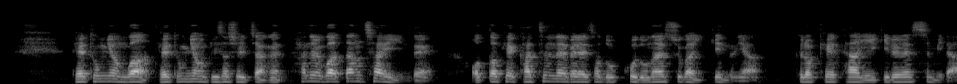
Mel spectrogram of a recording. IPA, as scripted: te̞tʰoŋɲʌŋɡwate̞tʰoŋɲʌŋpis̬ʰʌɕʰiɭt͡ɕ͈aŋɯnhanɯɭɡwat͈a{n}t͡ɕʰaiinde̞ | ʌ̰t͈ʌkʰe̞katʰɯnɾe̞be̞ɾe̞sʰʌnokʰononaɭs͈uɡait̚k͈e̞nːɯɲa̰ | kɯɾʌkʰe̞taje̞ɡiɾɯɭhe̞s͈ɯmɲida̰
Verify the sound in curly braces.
incorrect: ŋ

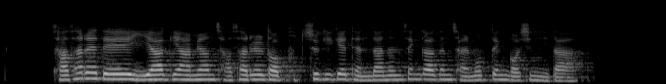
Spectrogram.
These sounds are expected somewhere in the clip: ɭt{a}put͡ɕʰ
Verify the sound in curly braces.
incorrect: ʌ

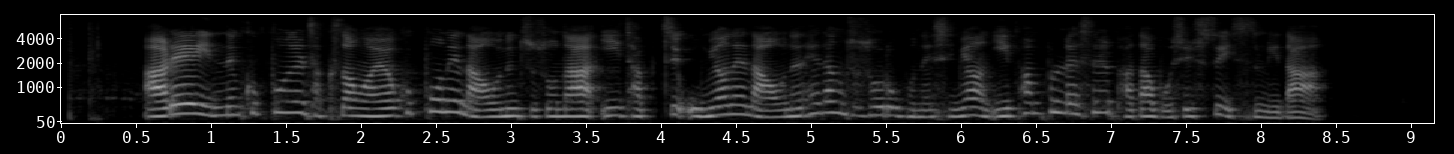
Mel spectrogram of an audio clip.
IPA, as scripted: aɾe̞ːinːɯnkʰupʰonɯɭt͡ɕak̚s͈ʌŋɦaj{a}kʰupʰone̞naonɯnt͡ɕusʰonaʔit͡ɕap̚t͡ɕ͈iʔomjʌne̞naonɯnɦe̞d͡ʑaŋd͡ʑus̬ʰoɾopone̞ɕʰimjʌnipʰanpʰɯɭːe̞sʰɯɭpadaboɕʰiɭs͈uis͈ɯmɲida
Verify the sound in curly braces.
incorrect: ʌ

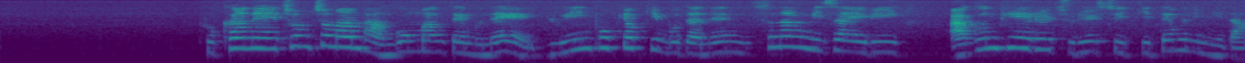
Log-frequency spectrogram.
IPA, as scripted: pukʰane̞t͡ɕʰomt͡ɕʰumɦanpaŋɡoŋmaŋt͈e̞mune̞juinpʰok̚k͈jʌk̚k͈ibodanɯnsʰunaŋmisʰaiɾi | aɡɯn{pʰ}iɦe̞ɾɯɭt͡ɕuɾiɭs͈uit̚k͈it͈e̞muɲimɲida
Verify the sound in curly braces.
correct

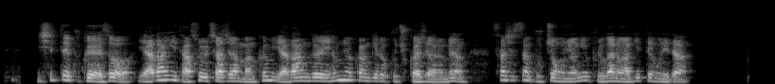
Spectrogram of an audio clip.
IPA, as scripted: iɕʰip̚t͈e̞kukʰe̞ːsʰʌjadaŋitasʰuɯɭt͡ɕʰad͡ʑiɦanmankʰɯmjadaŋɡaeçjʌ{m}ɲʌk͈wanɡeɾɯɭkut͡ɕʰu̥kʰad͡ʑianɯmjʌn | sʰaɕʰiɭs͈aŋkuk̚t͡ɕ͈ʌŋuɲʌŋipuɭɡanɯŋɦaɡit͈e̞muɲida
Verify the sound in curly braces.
correct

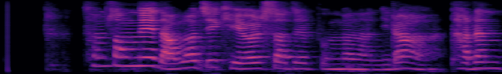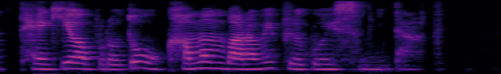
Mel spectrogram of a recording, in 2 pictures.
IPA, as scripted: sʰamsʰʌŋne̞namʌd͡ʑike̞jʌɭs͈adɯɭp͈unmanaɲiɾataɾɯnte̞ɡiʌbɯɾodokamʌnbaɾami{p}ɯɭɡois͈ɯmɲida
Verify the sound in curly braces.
correct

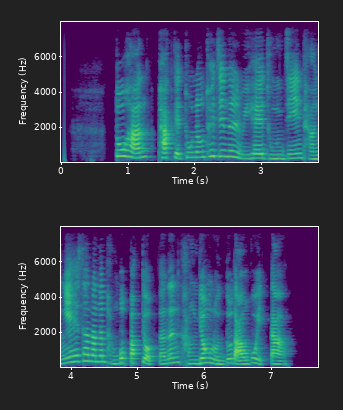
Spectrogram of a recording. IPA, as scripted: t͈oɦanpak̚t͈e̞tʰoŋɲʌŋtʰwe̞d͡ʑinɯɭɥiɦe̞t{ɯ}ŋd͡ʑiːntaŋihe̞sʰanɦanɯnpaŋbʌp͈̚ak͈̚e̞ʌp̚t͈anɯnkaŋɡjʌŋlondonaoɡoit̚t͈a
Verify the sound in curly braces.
incorrect: u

